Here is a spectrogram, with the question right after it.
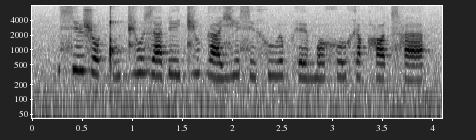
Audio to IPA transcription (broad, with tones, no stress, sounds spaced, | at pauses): s e˦ ʐ ɔ˨ ɡ͡ǃ u˨ d͡ʑ o˧ z a˨ ɗ e˧ d͡ʑ ʊ˦ ɡ a˨ ʑ e˧ s ɪ˨ x u˨˦ ə̯ pʰ ɛ˨ m ɔ˨ x o˦ x ɪ˧ qʰ ɔ˧ t͡sʰ a˧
